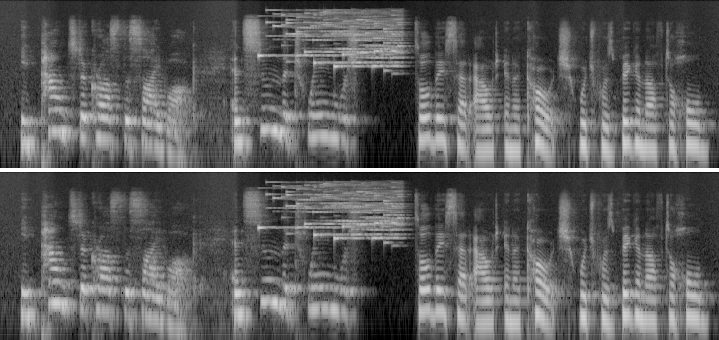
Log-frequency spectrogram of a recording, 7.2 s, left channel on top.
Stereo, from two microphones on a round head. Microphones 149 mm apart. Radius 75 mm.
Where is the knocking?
No knocking in this recording.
